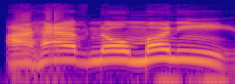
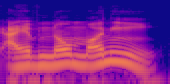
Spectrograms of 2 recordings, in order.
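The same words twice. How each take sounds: First: "have" hit high and loud, slow; emphatic repeat. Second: Said in the usual way. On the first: Real, not acted. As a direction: spell it out, leaning on "have". Repeats complaint, building exasperation.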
